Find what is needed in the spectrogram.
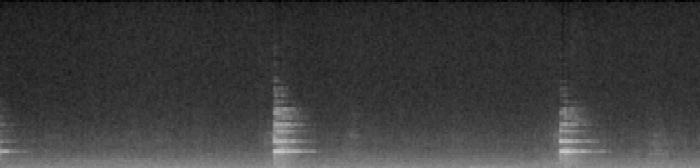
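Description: Two kettlebells clinking together, a short ringing metallic clink about every three and a half seconds: once at the start, once about three and a half seconds in, and once about seven seconds in.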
